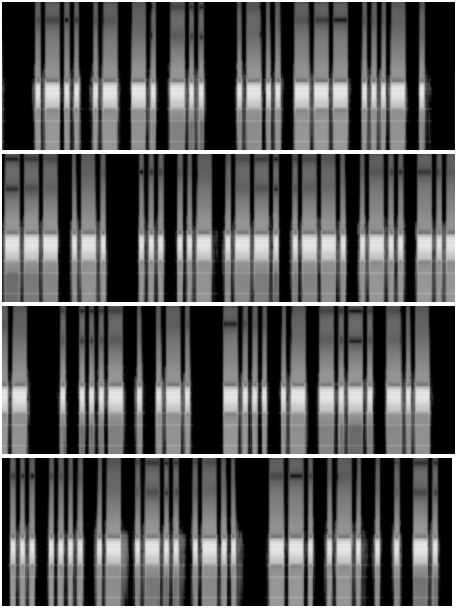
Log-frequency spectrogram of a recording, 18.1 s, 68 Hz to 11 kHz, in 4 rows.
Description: Morse code, heard as a keyed tone, about 25 wpm, 500 Hz. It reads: LAND LOVE OR SUPPLY EVER BACK SHALL GREEN
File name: 632 words / 632 Words 25WPM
